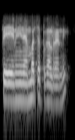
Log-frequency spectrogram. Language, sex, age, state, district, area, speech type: Telugu, male, 18-30, Andhra Pradesh, West Godavari, rural, conversation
